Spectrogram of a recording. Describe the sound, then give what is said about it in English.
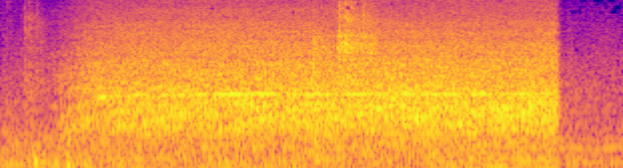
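A hair dryer blows out hair with a loud, steady rushing whir and a faint thin motor whine. It starts quickly, holds for about three and a half seconds, then cuts off abruptly. “I gotta blow my hair out. Okay. Which is really not dry because it's so fucking hot in here.”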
